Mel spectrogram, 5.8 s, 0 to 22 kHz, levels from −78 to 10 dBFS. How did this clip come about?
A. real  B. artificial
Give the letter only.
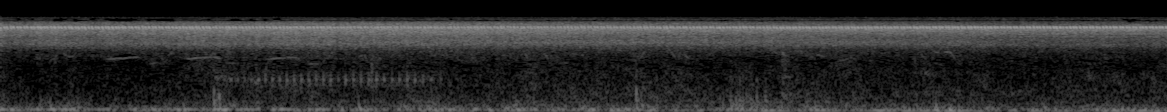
A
